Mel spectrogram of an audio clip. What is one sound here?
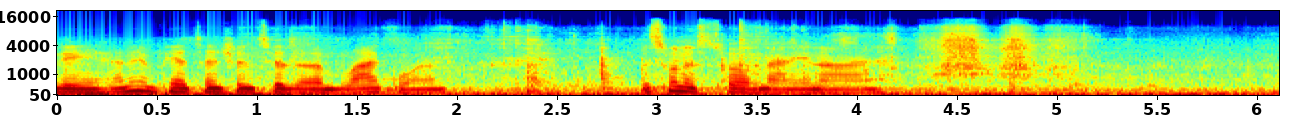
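A metal bin's lid rattles as it is lifted.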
